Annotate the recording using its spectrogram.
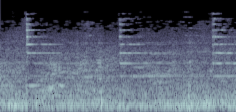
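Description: Small amusement-park train rolling along, with a short metallic click about once a second, among the chatter of a crowd.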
